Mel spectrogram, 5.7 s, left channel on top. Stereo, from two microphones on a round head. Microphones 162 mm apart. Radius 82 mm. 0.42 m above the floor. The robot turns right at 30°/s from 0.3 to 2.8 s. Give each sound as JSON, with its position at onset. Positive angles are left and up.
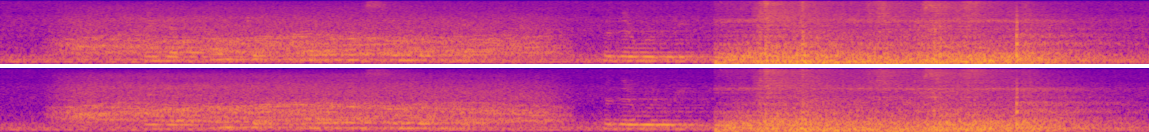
{"t": 0.7, "sound": "a woman speaking", "azimuth_deg": 80, "distance_m": 0.8}
{"t": 3.6, "sound": "a bird", "side_deg": 15, "distance_m": 0.8}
